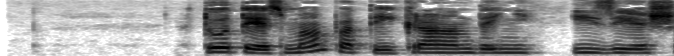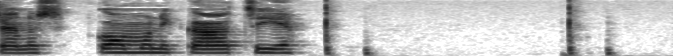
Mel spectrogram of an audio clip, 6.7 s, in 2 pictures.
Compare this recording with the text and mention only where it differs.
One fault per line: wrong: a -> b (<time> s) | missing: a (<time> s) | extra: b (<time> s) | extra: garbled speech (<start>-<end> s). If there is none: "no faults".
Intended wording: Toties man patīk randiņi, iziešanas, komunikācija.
no faults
